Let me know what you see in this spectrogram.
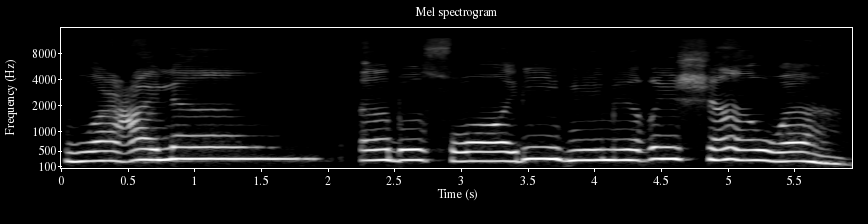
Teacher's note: اعلیٰ کو آپ نے 4 سے 5 کاؤنٹ اسٹریچ کرنا ہے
